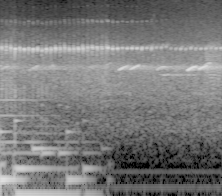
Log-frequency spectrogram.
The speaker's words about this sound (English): As the sun sets on a northern Midwest forest, we hear a most peculiar sound. It's an American woodcock aloft on a courtship flight.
